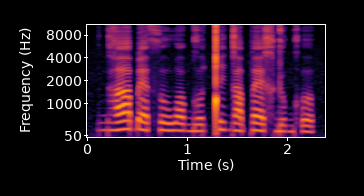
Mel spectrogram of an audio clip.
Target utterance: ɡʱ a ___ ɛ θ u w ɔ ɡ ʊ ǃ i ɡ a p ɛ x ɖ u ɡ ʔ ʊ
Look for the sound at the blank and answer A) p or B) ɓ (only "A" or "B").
B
